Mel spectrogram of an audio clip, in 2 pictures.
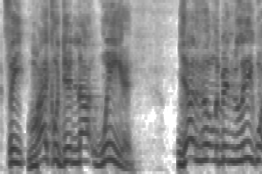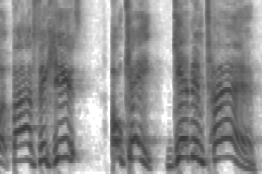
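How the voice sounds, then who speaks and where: Male debate co-host, high voice, forceful and rhetorical. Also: sing-song, a little slow. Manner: emphatic, rhetorical, pushes back forcefully. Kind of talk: debate show commentary.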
